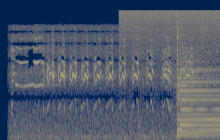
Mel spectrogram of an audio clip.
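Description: A bird calling in a rapid run of repeated chirps, about four a second, over a faint outdoor hiss; about three and a half seconds in, an acoustic guitar chord is struck and rings on.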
